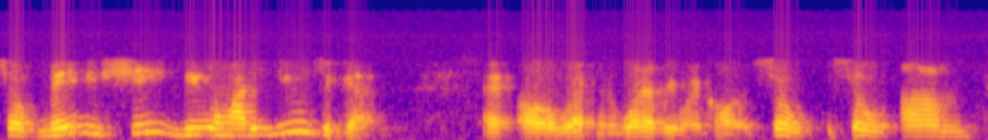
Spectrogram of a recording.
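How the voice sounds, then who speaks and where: A man telling stories in a casual, rambling way, halting and repeating himself as he addresses his listeners over a telephone. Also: on the high side, expressive, recorded from a distance. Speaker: podcast guest calling from prison. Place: prison phone call. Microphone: telephone handset. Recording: tinny, band-limited prison phone line.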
